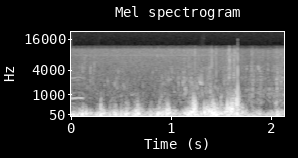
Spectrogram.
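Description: A front-crawl swimmer's arm strokes splashing in open water, with irregular splashes, the strongest about a second and a half in. Wind buffets the microphone throughout.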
